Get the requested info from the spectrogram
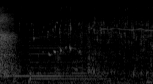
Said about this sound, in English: if you could just pour some water back here. Let's see what happens.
